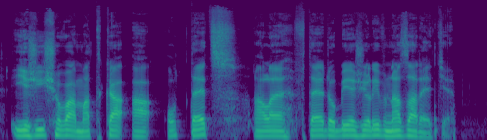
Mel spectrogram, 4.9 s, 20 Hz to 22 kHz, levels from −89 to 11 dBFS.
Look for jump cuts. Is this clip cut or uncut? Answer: uncut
